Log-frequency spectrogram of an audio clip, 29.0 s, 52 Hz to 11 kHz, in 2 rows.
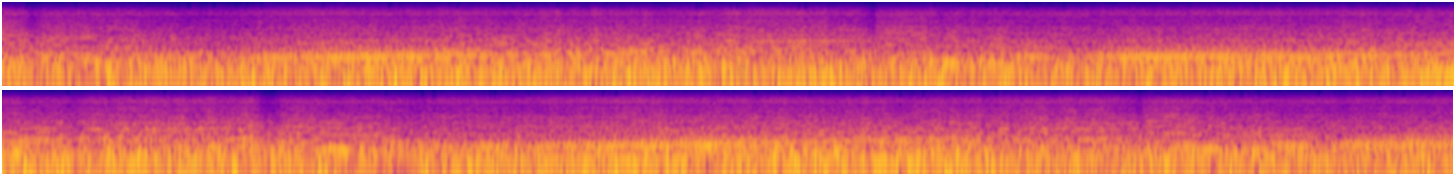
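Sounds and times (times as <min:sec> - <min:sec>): race car engine at full load: 0:00.0 - 0:29.0.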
